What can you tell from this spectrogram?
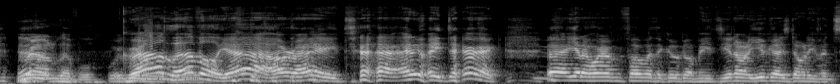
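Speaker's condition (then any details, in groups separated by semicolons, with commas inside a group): No condition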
